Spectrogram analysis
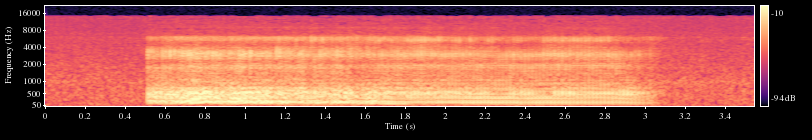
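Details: A sleeping animal, its tail twitching, gives one long, loud, rattling, buzzy breath lasting about two and a half seconds: snoring.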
